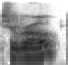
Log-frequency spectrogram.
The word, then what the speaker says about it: Tureaud: He was named Lawrence Turaut. That's spelled the French way, T-U-R-E-A-U-D. And I'm pronouncing it Turaut.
